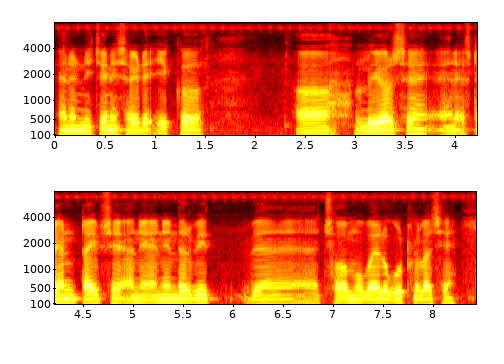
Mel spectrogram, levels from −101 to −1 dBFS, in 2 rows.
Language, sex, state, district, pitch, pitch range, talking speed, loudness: Gujarati, male, Gujarat, Valsad, 110 Hz, 105-115 Hz, 140 wpm, -19 LUFS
